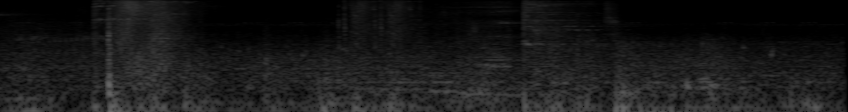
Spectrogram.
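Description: Fantasy game fighters clash with sharp magical blasts and hits.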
